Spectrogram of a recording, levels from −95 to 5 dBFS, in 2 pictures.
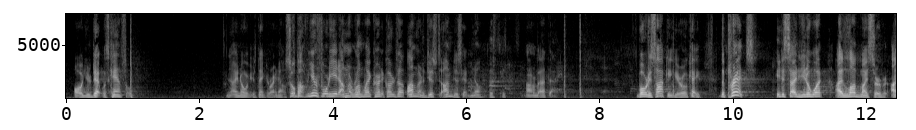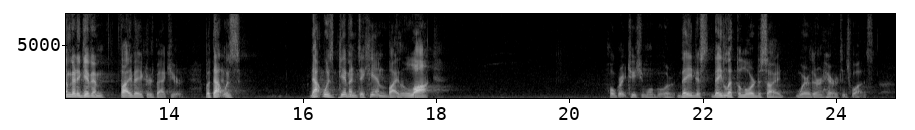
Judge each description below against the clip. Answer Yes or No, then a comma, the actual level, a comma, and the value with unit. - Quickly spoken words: Yes, fast, 210 wpm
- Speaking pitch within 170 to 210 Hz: No, low, 135 Hz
